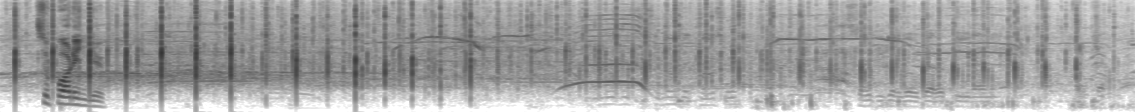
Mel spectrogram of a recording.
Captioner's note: applause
